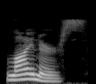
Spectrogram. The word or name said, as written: liners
